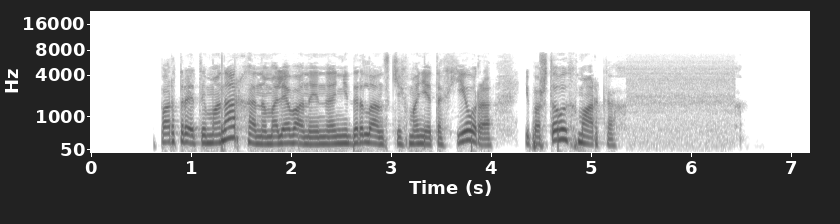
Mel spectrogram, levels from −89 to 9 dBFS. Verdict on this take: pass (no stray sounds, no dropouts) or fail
pass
